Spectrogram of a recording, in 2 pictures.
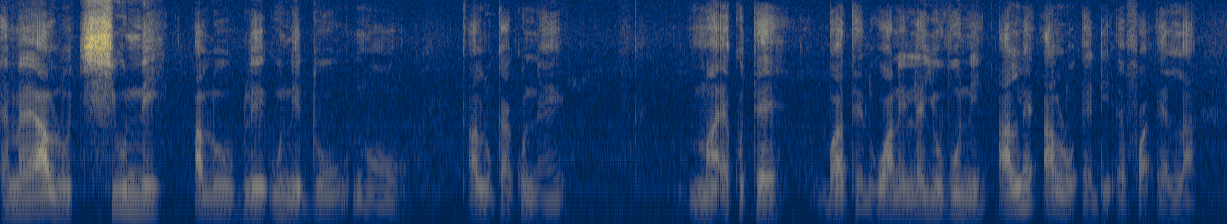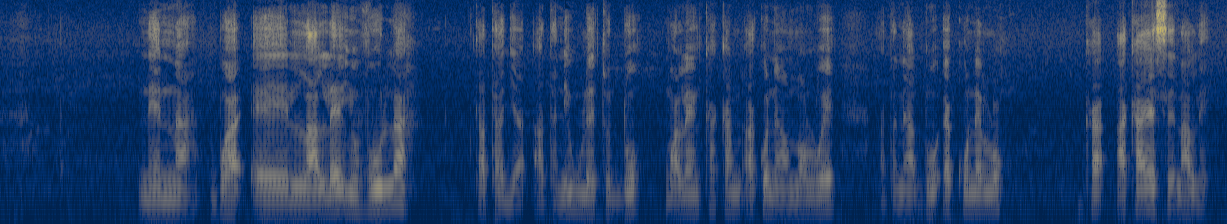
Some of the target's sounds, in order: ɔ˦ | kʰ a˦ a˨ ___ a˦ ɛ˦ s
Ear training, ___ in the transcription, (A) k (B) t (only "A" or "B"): A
